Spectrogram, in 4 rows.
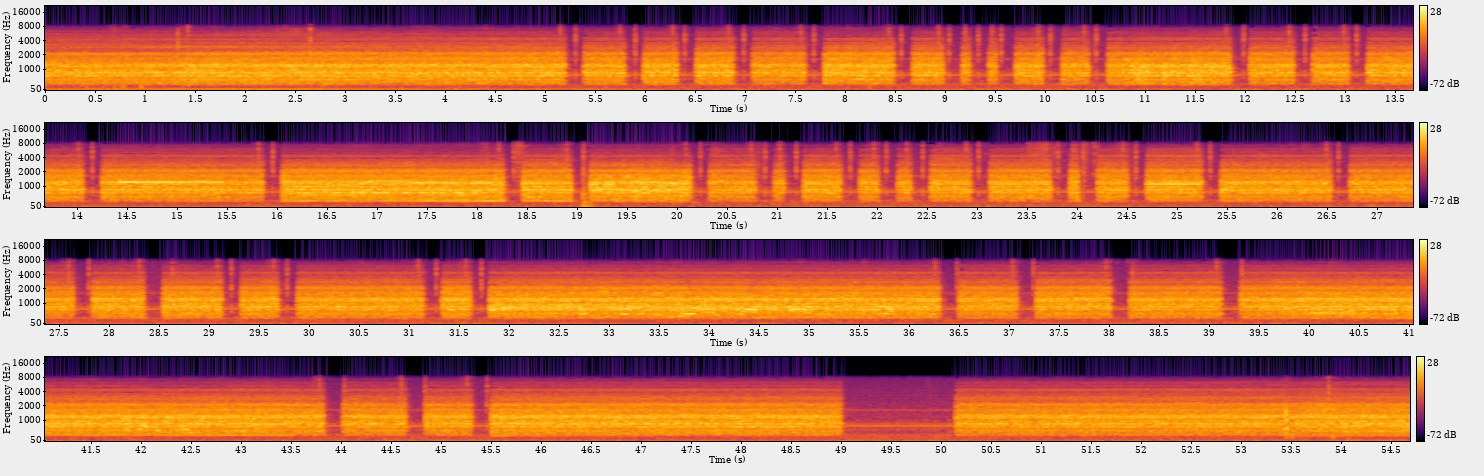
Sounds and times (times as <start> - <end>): Radio: 0.0 - 49.1, 50.1 - 54.6.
